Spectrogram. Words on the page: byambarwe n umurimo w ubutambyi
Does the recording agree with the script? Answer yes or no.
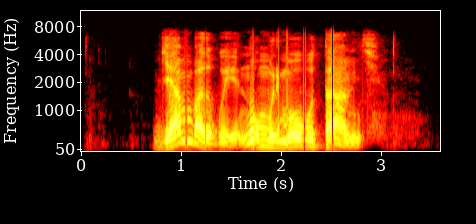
yes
